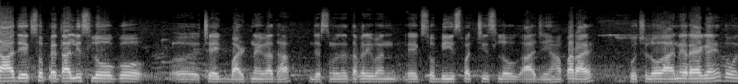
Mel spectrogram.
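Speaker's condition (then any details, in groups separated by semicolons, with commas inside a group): No condition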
